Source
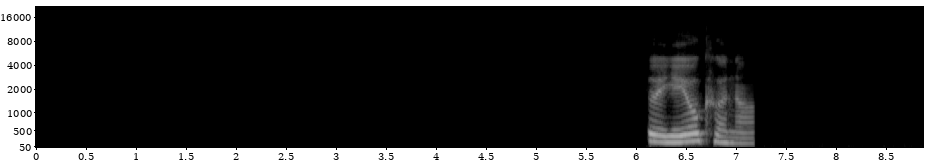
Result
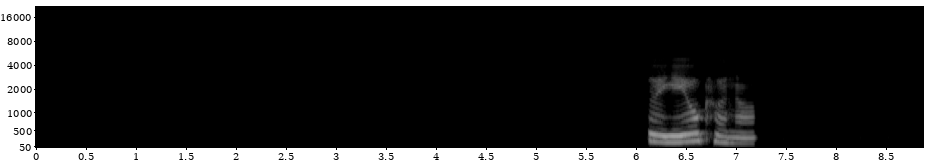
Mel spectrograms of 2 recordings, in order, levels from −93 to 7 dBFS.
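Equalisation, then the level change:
formant filter u
high-frequency loss of the air 430 metres
high-shelf EQ 3,200 Hz +11.5 dB
+7.0 dB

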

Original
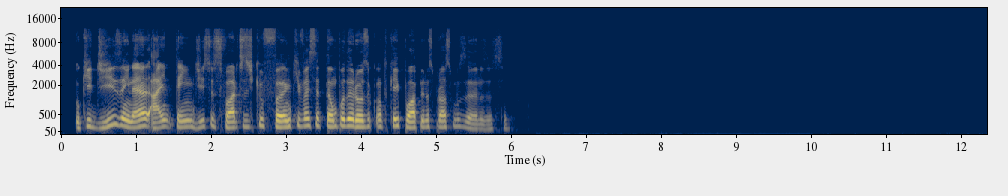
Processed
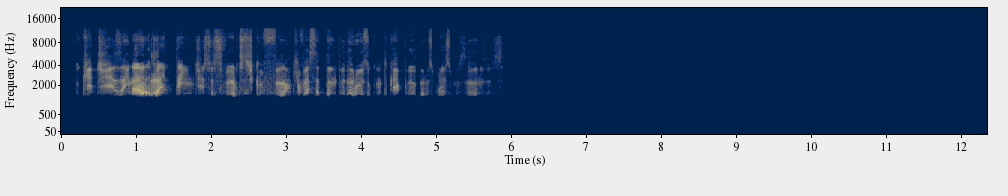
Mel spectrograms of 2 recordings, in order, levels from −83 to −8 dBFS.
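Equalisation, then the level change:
linear-phase brick-wall high-pass 1,400 Hz
high-shelf EQ 5,100 Hz −7 dB
+5.5 dB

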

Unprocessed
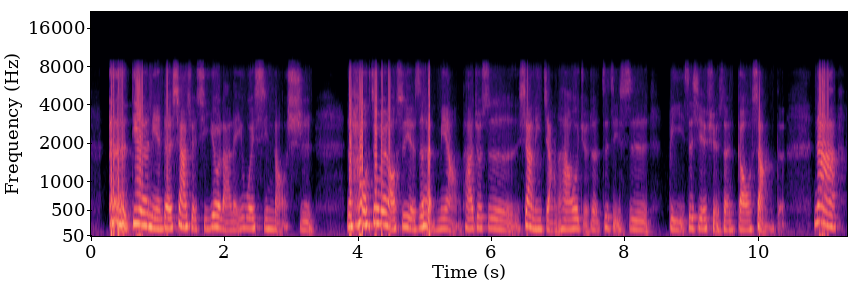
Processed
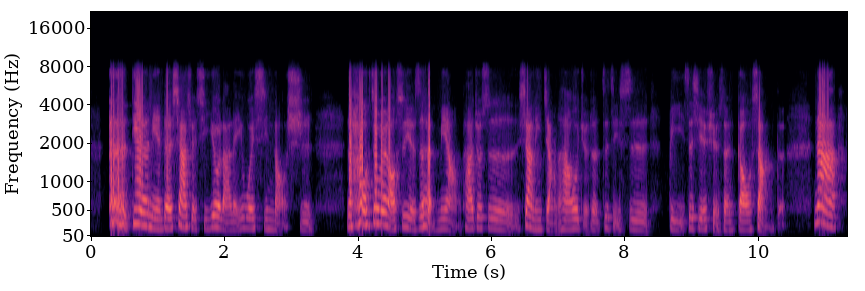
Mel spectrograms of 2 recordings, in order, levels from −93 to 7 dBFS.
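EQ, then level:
high-pass filter 770 Hz 12 dB per octave
low-pass filter 2,200 Hz 6 dB per octave
0.0 dB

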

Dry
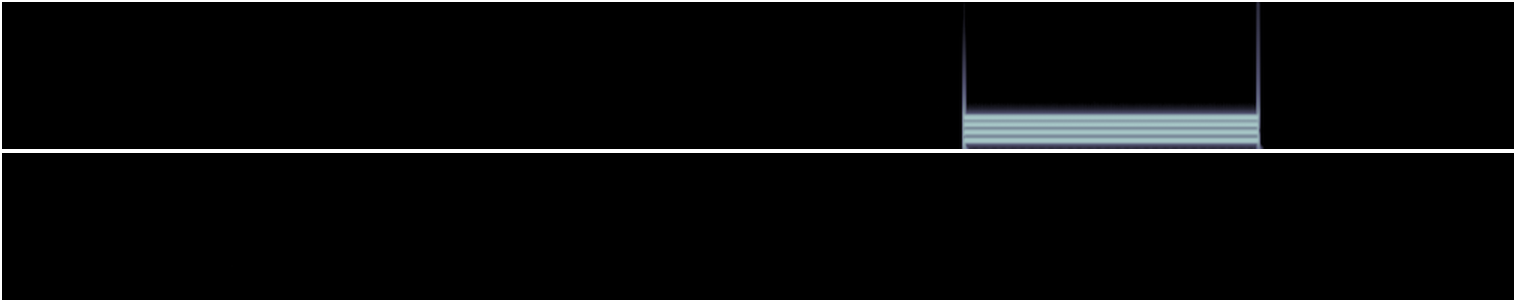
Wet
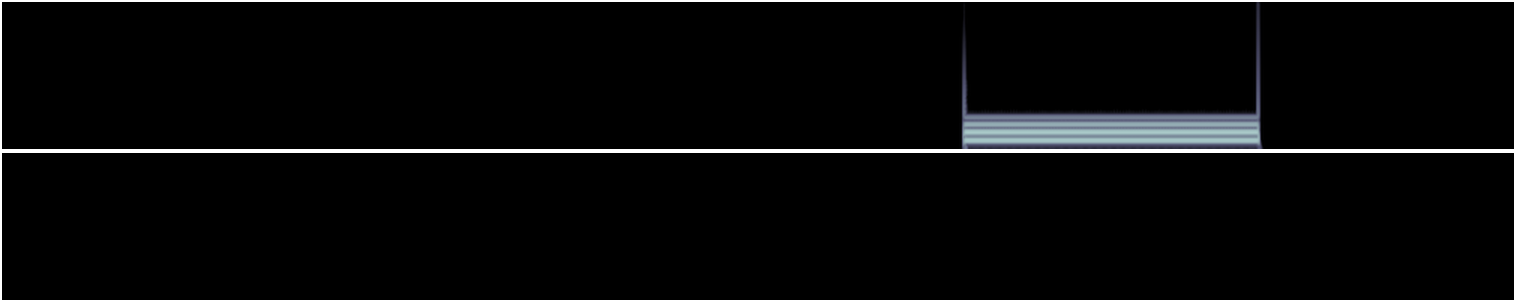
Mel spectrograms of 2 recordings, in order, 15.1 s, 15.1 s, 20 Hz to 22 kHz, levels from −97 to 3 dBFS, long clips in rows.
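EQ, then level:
high-pass filter 120 Hz
dynamic equaliser 570 Hz, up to +3 dB, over −29 dBFS, Q 0.73
phaser with its sweep stopped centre 350 Hz, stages 4
0.0 dB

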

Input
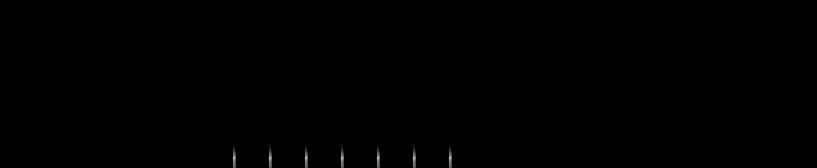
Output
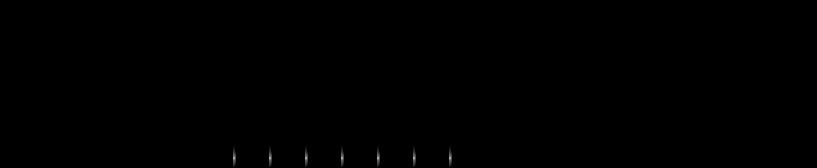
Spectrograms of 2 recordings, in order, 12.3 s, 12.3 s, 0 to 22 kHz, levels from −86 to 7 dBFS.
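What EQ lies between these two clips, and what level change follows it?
high-pass filter 1,300 Hz 12 dB per octave
−6.5 dB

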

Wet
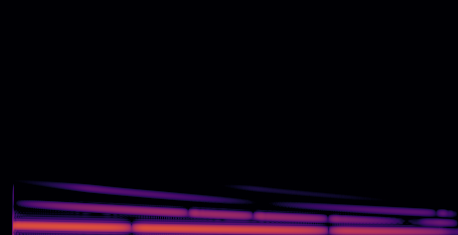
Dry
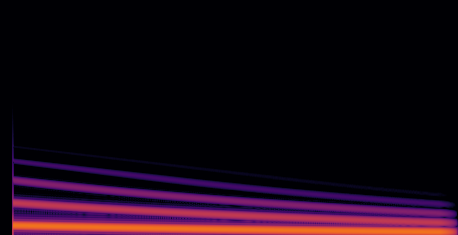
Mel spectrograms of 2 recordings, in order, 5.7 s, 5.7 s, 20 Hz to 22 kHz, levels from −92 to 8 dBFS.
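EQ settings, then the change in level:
Chebyshev low-pass filter 820 Hz, order 8
mains-hum notches 50/100/150/200/250/300/350/400 Hz
phaser with its sweep stopped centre 380 Hz, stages 8
−9.0 dB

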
